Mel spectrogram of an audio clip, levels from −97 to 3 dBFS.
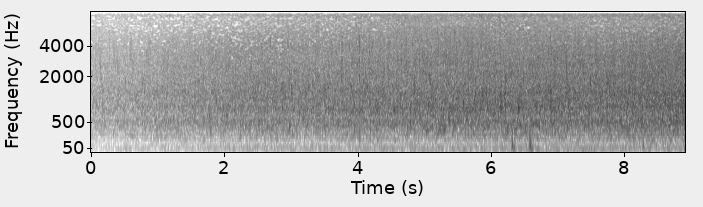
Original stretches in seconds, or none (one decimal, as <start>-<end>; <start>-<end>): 0.0-6.7; 7.3-8.9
